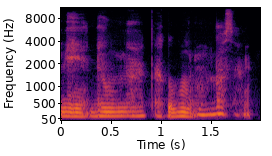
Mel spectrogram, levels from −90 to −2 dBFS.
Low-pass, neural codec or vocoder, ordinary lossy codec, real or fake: none; autoencoder, 22.05 kHz, a latent of 192 numbers a frame, VITS, trained on one speaker; none; fake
